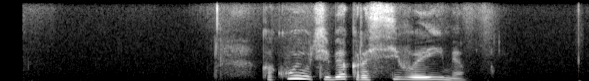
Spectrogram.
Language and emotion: Russian, neutral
